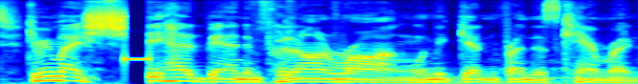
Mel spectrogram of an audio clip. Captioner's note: beep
